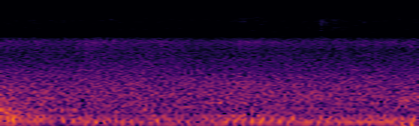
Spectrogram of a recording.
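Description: Steady background noise with no speech, an even hiss-like hum.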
